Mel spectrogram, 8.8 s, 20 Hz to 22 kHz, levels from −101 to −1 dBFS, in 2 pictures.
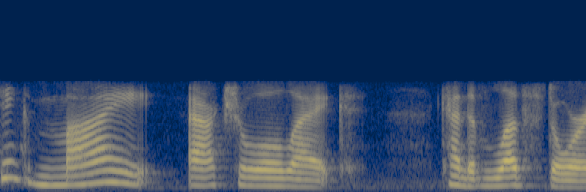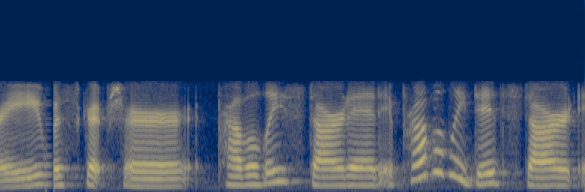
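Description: A telephone-band speech recording with two faults. From 2.29 to 6.92 s a steady low 60 Hz drone sits roughly 25 dB under the speech; this is mains hum, with power-line current leaking in through a ground loop or nearby transformer. At 4.74 to 4.80 s the sound briefly locks into a held, buzzy tone before resuming: packet loss with pitch repetition, where about 60 ms of data went missing, consistent with several short packets dropping together, and the receiver looped the last pitch cycle to cover the gap.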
